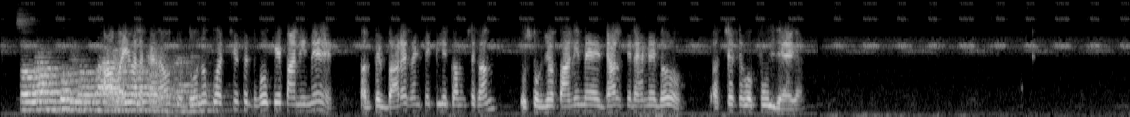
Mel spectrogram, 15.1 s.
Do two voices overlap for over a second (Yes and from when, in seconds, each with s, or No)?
Yes, from 1.4 s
